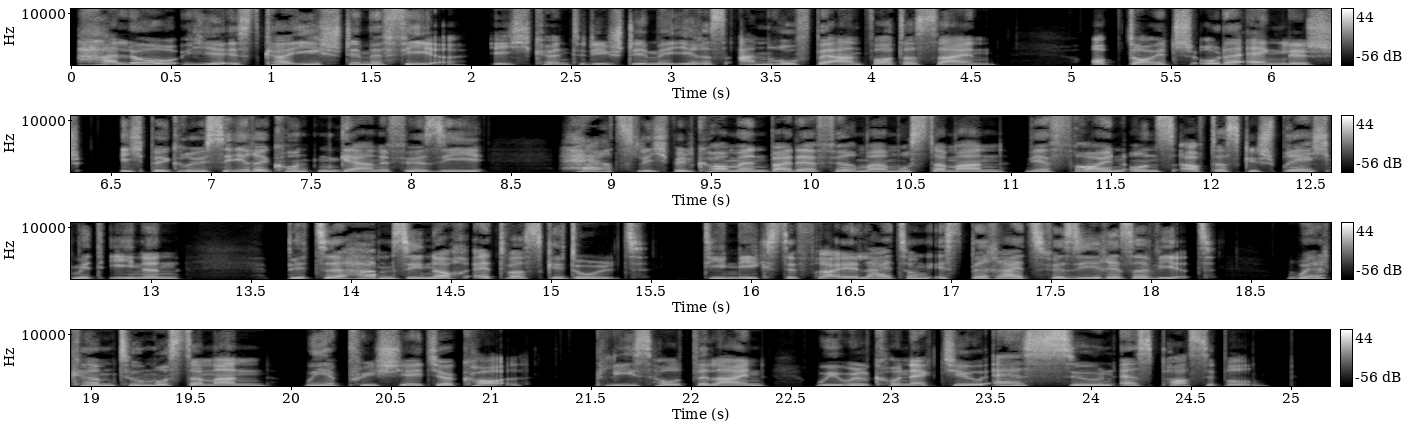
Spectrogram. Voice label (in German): KI-Stimme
